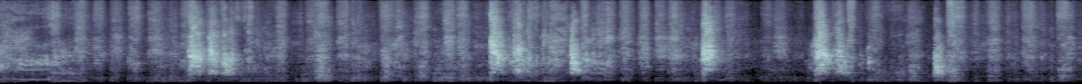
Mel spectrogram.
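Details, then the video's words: Bulldog Shena getting mad during a fight, loud clustered barks and higher yips breaking out every couple of seconds, with a person encouraging it by calling "come on" in the background. "Shena getting mad"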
